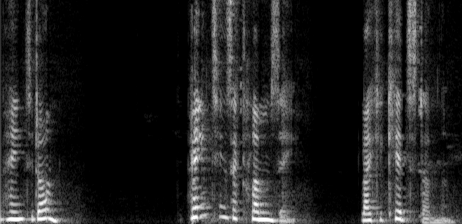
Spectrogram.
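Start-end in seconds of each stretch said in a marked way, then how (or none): none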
